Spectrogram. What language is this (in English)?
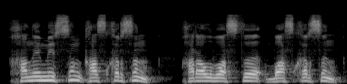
Kazakh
